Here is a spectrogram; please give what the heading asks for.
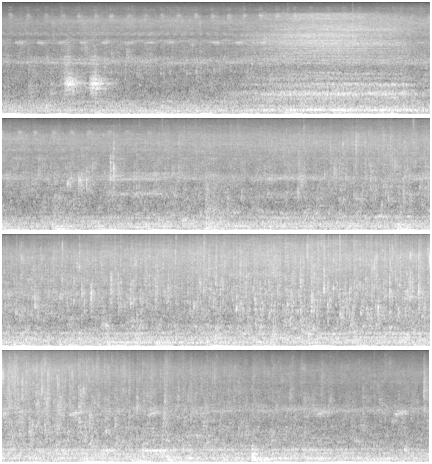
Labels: Does the water gradually get louder?
yes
